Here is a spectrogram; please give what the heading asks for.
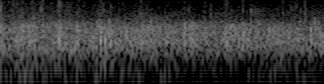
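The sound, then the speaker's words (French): During a church service, an audience applauds in celebration, a faint, even patter of many hands clapping, with a few sharper claps standing out. “Nous célébrons et applaudissons à l'avance ce matin la victoire que tu vas nous donner dans le nom de Jésus, et tout le monde dit amen et applaudissez ce que Dieu va faire.”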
